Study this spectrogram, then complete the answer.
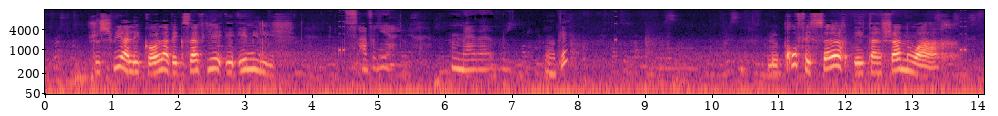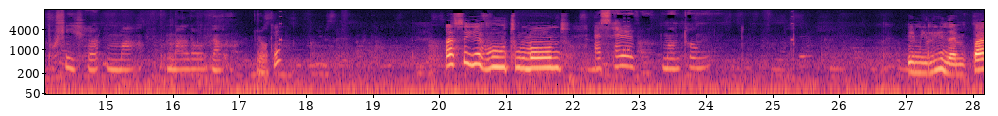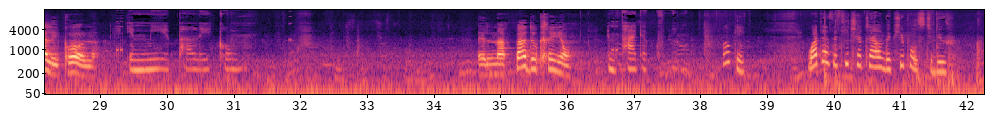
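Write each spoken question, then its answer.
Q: What does the teacher tell the pupils to do?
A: Sit down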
